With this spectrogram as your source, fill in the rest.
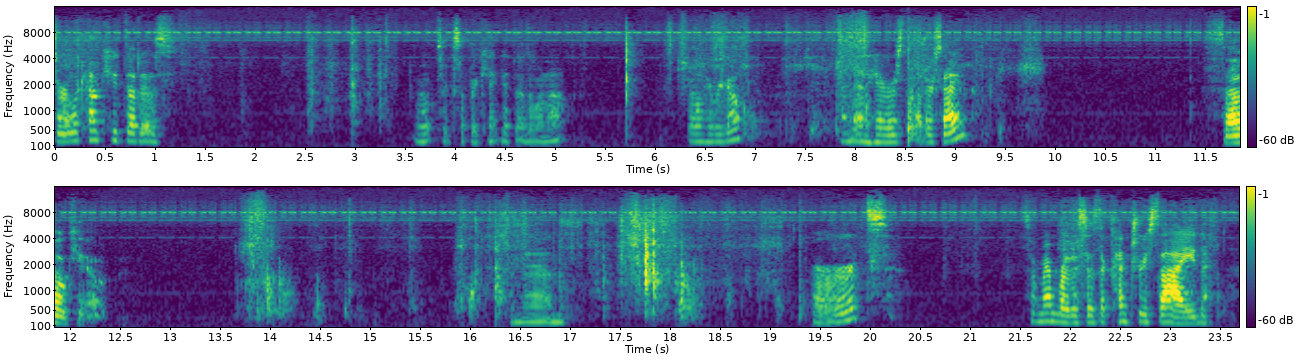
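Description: Stiff paper sheets rustle and slide against each other.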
